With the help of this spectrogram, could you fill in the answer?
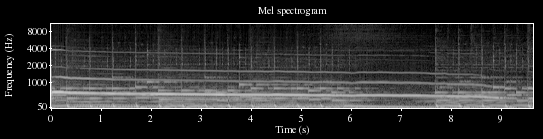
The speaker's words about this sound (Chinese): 卡米尔是一只很杰出的小野狼，它才两个月大哦，就很会狼嚎了。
